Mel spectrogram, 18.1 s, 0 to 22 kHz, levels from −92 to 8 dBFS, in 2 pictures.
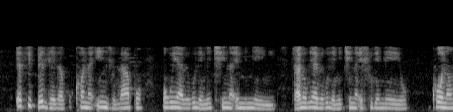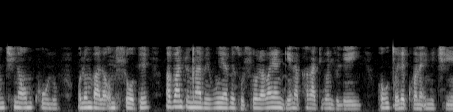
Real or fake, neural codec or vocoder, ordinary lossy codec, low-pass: real; none; AAC, 16 kbps; 7.2 kHz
